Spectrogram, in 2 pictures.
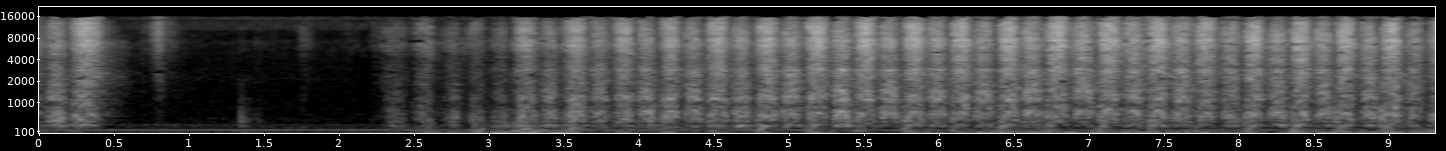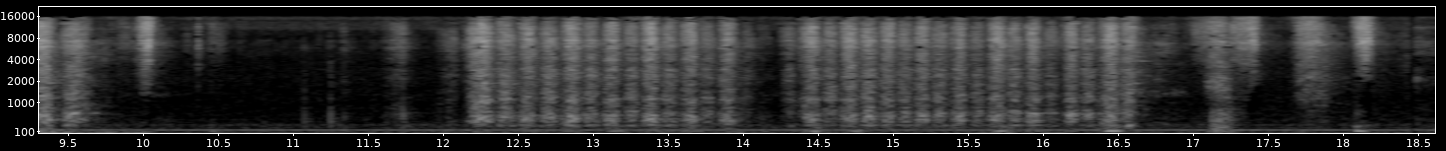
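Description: Fine 20-teeth-per-inch rip saw cutting shallow kerfs into the edge of a wooden board with a gentle touch: a long run of quick, short strokes, a pause of about two seconds, then a second shorter run. A few light knocks near the end.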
